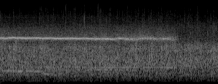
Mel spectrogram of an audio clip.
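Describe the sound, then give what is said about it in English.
A studio audience applauds a guest walking onstage at a talk show, with dense, lively clapping and a long, high whistle over it before the applause eases slightly. “Put our hands together for Cheryl Ladd for being with us today. Come on out, Cheryl.”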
